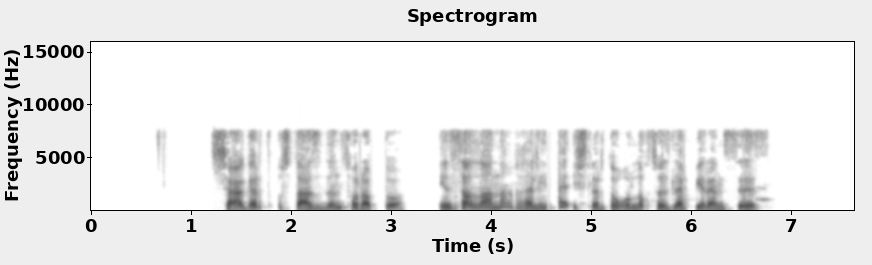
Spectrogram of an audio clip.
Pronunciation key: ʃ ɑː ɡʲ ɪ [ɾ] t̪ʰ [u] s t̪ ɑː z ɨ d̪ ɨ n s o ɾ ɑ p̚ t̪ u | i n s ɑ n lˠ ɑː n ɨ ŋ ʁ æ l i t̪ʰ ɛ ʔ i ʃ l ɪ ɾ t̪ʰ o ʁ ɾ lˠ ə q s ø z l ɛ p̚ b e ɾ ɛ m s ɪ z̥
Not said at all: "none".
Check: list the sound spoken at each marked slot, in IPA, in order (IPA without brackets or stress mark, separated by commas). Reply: ɾ, u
